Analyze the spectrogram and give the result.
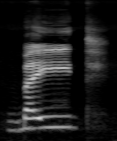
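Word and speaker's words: بيت: Now we go to the bait, bait, bait, bait. This sound is only happened when the ya have sukoon and we proceed with fatha with ya-leen.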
